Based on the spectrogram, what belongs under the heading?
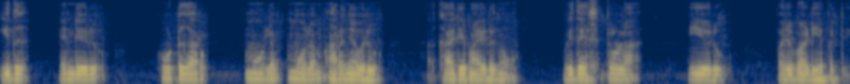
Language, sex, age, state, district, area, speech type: Malayalam, male, 18-30, Kerala, Kottayam, rural, spontaneous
